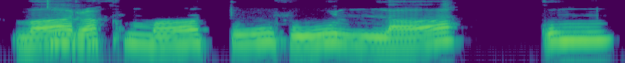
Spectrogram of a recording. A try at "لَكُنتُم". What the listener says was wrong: لا نہیں کہنا نا، لمبا نہیں کرنا. لا کر دیں گے اس کا مطلب ہو جائے گا نہیں. لام زبر الف لا، اس کا مطلب ہو جائے گا نہیں.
